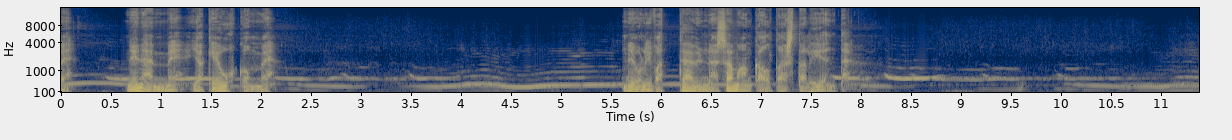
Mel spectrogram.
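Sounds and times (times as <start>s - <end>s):
whale calls: 0.0s - 11.3s
speech: 0.7s - 2.2s, 5.6s - 8.0s.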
